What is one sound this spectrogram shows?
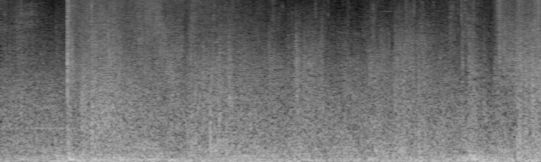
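Gunfire and explosions crackle in a video game.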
